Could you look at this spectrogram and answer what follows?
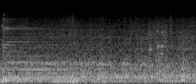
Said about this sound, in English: But walk him to the nearest Chicago Transit Authority subway station. Follow him as he steps on board a Red Line Uptown train.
